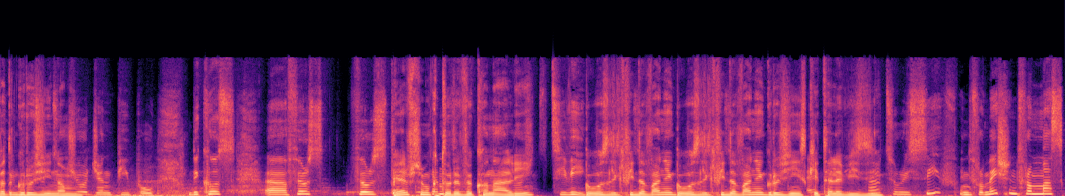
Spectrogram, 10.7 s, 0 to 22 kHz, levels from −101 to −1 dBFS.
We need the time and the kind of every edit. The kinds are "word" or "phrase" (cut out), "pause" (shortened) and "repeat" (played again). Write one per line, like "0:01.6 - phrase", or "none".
0:04.3 - word
0:06.8 - repeat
